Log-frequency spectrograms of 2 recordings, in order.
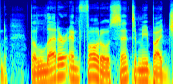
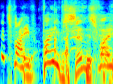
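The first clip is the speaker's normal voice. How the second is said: put-on Irish accent, higher pitched. Saying the dad line on request, as Conor McGregor impression. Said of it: "now do it as Conor McGregor".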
